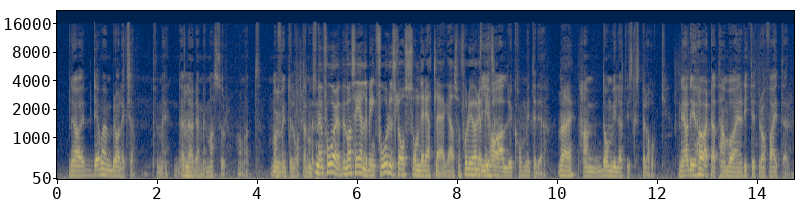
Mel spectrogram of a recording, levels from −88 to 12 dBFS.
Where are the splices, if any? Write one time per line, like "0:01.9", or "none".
0:12.3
